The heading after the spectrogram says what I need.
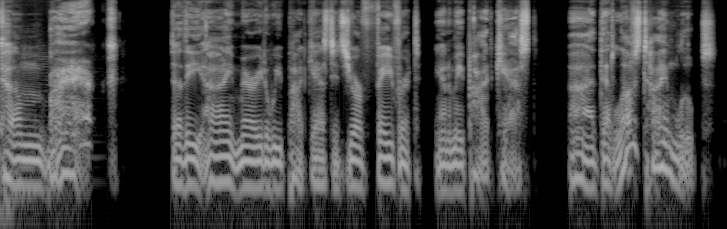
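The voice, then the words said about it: Voice sounds ill. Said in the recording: “as you can probably hear it in my voice, a little under the weather”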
